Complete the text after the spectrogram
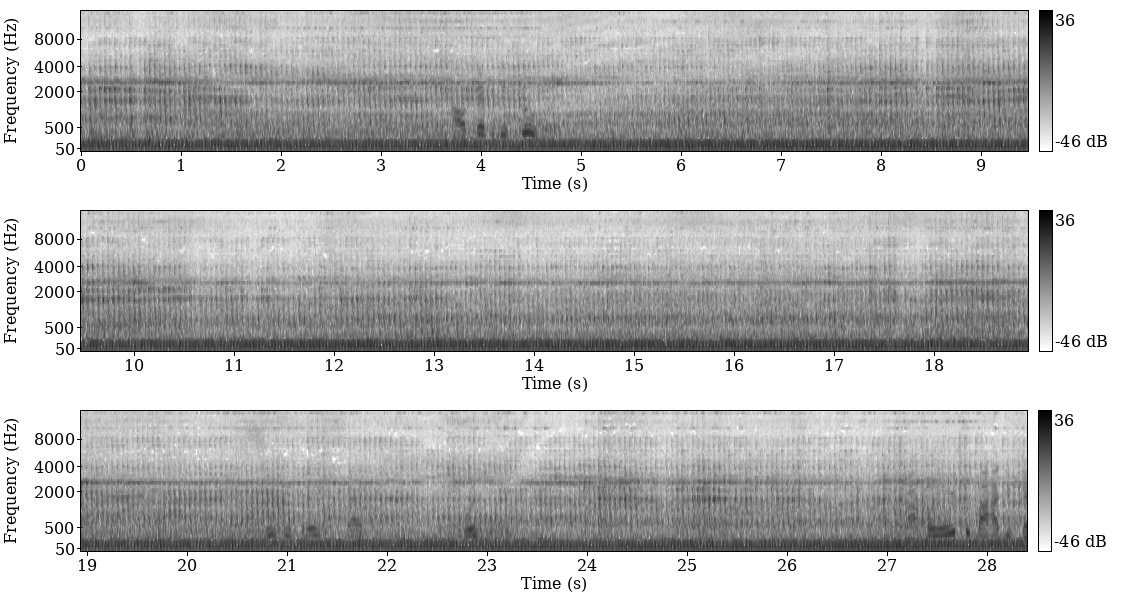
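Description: A drilling rig's engine runs with a loud, steady drone.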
